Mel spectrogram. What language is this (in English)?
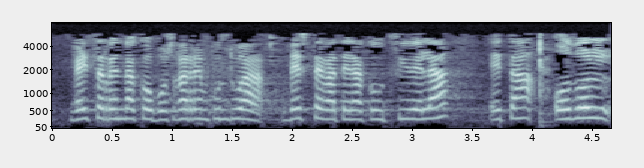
Basque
